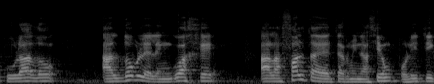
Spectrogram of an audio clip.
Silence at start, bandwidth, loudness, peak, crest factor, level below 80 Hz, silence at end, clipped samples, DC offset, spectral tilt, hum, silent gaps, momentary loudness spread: 0 s; 14.5 kHz; -35 LUFS; -18 dBFS; 16 dB; -66 dBFS; 0 s; under 0.1%; under 0.1%; -5 dB/octave; none; none; 5 LU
